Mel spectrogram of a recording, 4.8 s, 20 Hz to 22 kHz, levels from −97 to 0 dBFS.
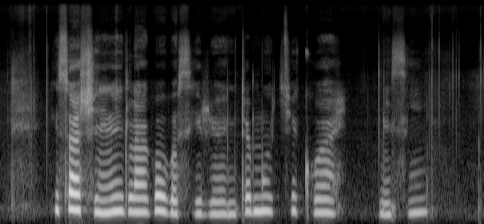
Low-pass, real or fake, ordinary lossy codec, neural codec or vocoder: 19.8 kHz; fake; none; autoencoder, 48 kHz, 128 numbers a frame, DAC-VAE, trained on Japanese speech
